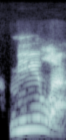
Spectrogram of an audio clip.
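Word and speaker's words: Miele: I think it's I don't want to mispronounce it, but Mila rhymes with Sheila. Mila.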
